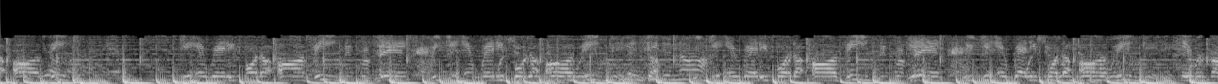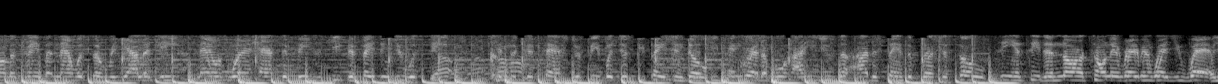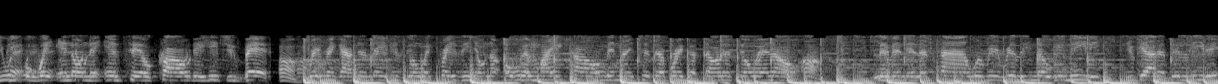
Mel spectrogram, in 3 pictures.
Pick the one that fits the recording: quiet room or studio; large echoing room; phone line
phone line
